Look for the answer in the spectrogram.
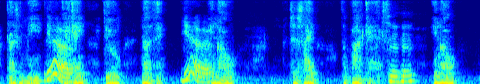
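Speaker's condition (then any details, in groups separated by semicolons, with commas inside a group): Cerebral palsy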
